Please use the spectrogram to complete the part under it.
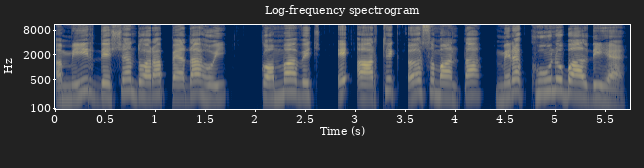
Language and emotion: Punjabi, angry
